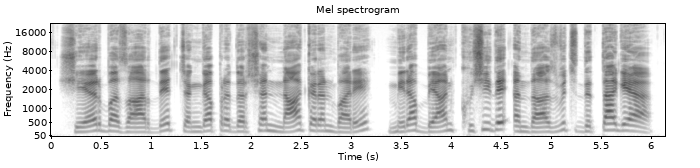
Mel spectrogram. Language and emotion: Punjabi, happy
